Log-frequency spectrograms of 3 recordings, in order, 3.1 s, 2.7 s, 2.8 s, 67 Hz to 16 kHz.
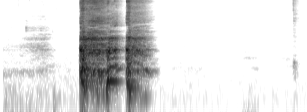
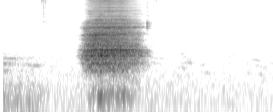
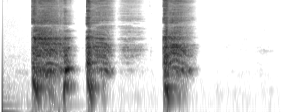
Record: {"cough_length": "3.1 s", "cough_amplitude": 32768, "cough_signal_mean_std_ratio": 0.34, "exhalation_length": "2.7 s", "exhalation_amplitude": 8818, "exhalation_signal_mean_std_ratio": 0.38, "three_cough_length": "2.8 s", "three_cough_amplitude": 32768, "three_cough_signal_mean_std_ratio": 0.47, "survey_phase": "alpha (2021-03-01 to 2021-08-12)", "age": "18-44", "gender": "Male", "wearing_mask": "No", "symptom_none": true, "smoker_status": "Prefer not to say", "respiratory_condition_asthma": false, "respiratory_condition_other": false, "recruitment_source": "REACT", "submission_delay": "5 days", "covid_test_result": "Negative", "covid_test_method": "RT-qPCR"}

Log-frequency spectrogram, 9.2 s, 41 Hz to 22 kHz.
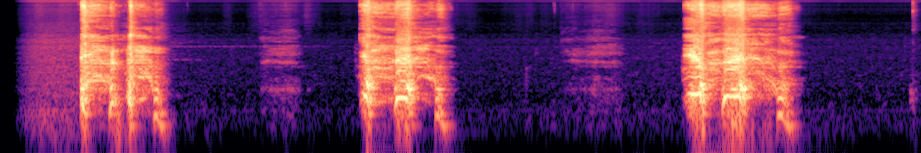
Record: {"three_cough_length": "9.2 s", "three_cough_amplitude": 32768, "three_cough_signal_mean_std_ratio": 0.38, "survey_phase": "beta (2021-08-13 to 2022-03-07)", "age": "65+", "gender": "Male", "wearing_mask": "No", "symptom_cough_any": true, "symptom_shortness_of_breath": true, "symptom_onset": "8 days", "smoker_status": "Ex-smoker", "respiratory_condition_asthma": false, "respiratory_condition_other": true, "recruitment_source": "REACT", "submission_delay": "2 days", "covid_test_result": "Negative", "covid_test_method": "RT-qPCR", "influenza_a_test_result": "Negative", "influenza_b_test_result": "Negative"}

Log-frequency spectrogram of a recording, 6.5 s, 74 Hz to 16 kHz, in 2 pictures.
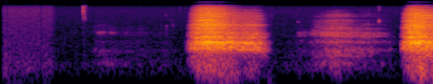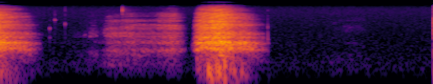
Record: {"exhalation_length": "6.5 s", "exhalation_amplitude": 8845, "exhalation_signal_mean_std_ratio": 0.38, "survey_phase": "beta (2021-08-13 to 2022-03-07)", "age": "18-44", "gender": "Female", "wearing_mask": "No", "symptom_none": true, "smoker_status": "Never smoked", "respiratory_condition_asthma": false, "respiratory_condition_other": false, "recruitment_source": "REACT", "submission_delay": "1 day", "covid_test_result": "Negative", "covid_test_method": "RT-qPCR", "influenza_a_test_result": "Negative", "influenza_b_test_result": "Negative"}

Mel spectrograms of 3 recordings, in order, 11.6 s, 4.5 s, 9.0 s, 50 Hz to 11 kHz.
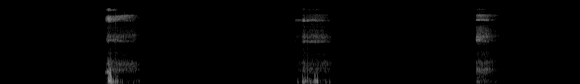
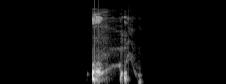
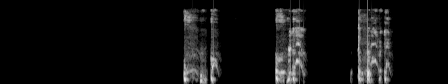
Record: {"exhalation_length": "11.6 s", "exhalation_amplitude": 2062, "exhalation_signal_mean_std_ratio": 0.24, "cough_length": "4.5 s", "cough_amplitude": 26375, "cough_signal_mean_std_ratio": 0.2, "three_cough_length": "9.0 s", "three_cough_amplitude": 32767, "three_cough_signal_mean_std_ratio": 0.27, "survey_phase": "beta (2021-08-13 to 2022-03-07)", "age": "45-64", "gender": "Male", "wearing_mask": "No", "symptom_cough_any": true, "symptom_new_continuous_cough": true, "symptom_runny_or_blocked_nose": true, "symptom_shortness_of_breath": true, "symptom_sore_throat": true, "symptom_fatigue": true, "symptom_fever_high_temperature": true, "symptom_headache": true, "symptom_change_to_sense_of_smell_or_taste": true, "symptom_loss_of_taste": true, "smoker_status": "Never smoked", "respiratory_condition_asthma": false, "respiratory_condition_other": false, "recruitment_source": "Test and Trace", "submission_delay": "1 day", "covid_test_result": "Positive", "covid_test_method": "LFT"}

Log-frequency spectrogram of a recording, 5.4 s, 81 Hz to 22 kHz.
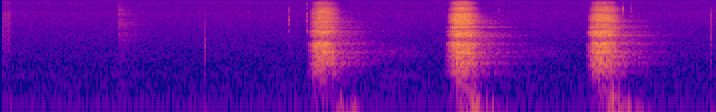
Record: {"exhalation_length": "5.4 s", "exhalation_amplitude": 1585, "exhalation_signal_mean_std_ratio": 0.36, "survey_phase": "beta (2021-08-13 to 2022-03-07)", "age": "45-64", "gender": "Male", "wearing_mask": "No", "symptom_cough_any": true, "symptom_shortness_of_breath": true, "smoker_status": "Ex-smoker", "respiratory_condition_asthma": false, "respiratory_condition_other": false, "recruitment_source": "Test and Trace", "submission_delay": "0 days", "covid_test_result": "Positive", "covid_test_method": "RT-qPCR", "covid_ct_value": 26.6, "covid_ct_gene": "N gene", "covid_ct_mean": 27.2, "covid_viral_load": "1200 copies/ml", "covid_viral_load_category": "Minimal viral load (< 10K copies/ml)"}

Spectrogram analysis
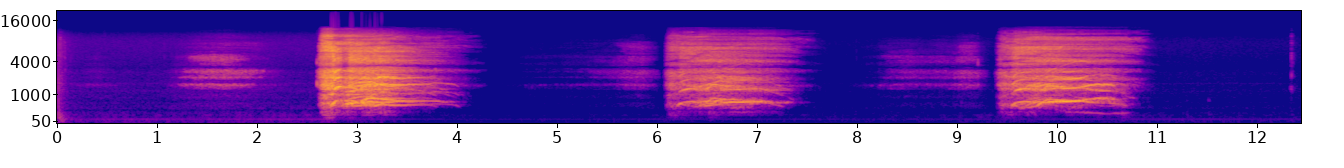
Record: {"exhalation_length": "12.4 s", "exhalation_amplitude": 28316, "exhalation_signal_mean_std_ratio": 0.4, "survey_phase": "beta (2021-08-13 to 2022-03-07)", "age": "65+", "gender": "Male", "wearing_mask": "No", "symptom_none": true, "smoker_status": "Never smoked", "respiratory_condition_asthma": false, "respiratory_condition_other": false, "recruitment_source": "REACT", "submission_delay": "1 day", "covid_test_result": "Negative", "covid_test_method": "RT-qPCR", "influenza_a_test_result": "Negative", "influenza_b_test_result": "Negative"}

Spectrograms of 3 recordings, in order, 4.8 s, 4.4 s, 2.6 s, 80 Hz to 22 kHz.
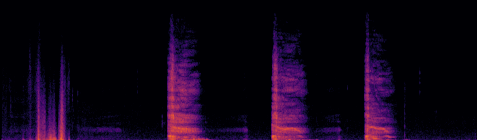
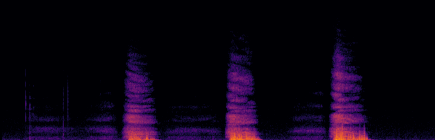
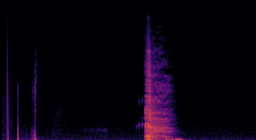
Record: {"three_cough_length": "4.8 s", "three_cough_amplitude": 4198, "three_cough_signal_mean_std_ratio": 0.4, "exhalation_length": "4.4 s", "exhalation_amplitude": 6984, "exhalation_signal_mean_std_ratio": 0.35, "cough_length": "2.6 s", "cough_amplitude": 2905, "cough_signal_mean_std_ratio": 0.28, "survey_phase": "beta (2021-08-13 to 2022-03-07)", "age": "18-44", "gender": "Female", "wearing_mask": "No", "symptom_none": true, "smoker_status": "Never smoked", "respiratory_condition_asthma": false, "respiratory_condition_other": false, "recruitment_source": "REACT", "submission_delay": "14 days", "covid_test_result": "Negative", "covid_test_method": "RT-qPCR"}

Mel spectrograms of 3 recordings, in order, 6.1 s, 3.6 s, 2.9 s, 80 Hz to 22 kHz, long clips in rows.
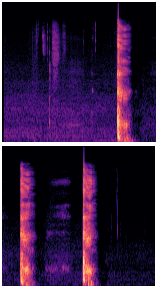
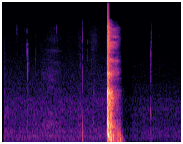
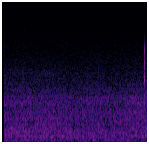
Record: {"three_cough_length": "6.1 s", "three_cough_amplitude": 32768, "three_cough_signal_mean_std_ratio": 0.19, "cough_length": "3.6 s", "cough_amplitude": 32768, "cough_signal_mean_std_ratio": 0.14, "exhalation_length": "2.9 s", "exhalation_amplitude": 501, "exhalation_signal_mean_std_ratio": 1.12, "survey_phase": "beta (2021-08-13 to 2022-03-07)", "age": "45-64", "gender": "Female", "wearing_mask": "No", "symptom_runny_or_blocked_nose": true, "symptom_sore_throat": true, "smoker_status": "Ex-smoker", "respiratory_condition_asthma": false, "respiratory_condition_other": false, "recruitment_source": "Test and Trace", "submission_delay": "2 days", "covid_test_result": "Positive", "covid_test_method": "RT-qPCR", "covid_ct_value": 13.4, "covid_ct_gene": "ORF1ab gene", "covid_ct_mean": 14.2, "covid_viral_load": "23000000 copies/ml", "covid_viral_load_category": "High viral load (>1M copies/ml)"}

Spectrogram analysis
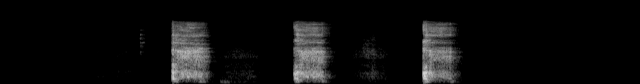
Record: {"three_cough_length": "6.4 s", "three_cough_amplitude": 27341, "three_cough_signal_mean_std_ratio": 0.29, "survey_phase": "alpha (2021-03-01 to 2021-08-12)", "age": "18-44", "gender": "Male", "wearing_mask": "No", "symptom_none": true, "smoker_status": "Never smoked", "respiratory_condition_asthma": false, "respiratory_condition_other": false, "recruitment_source": "REACT", "submission_delay": "1 day", "covid_test_result": "Negative", "covid_test_method": "RT-qPCR"}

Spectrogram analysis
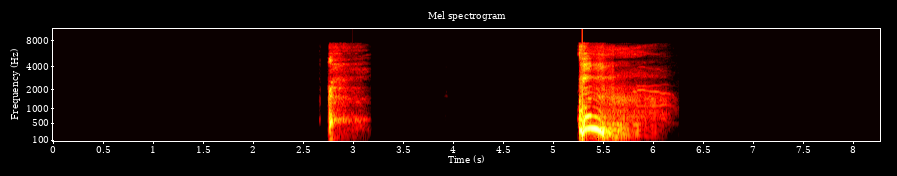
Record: {"cough_length": "8.3 s", "cough_amplitude": 30929, "cough_signal_mean_std_ratio": 0.18, "survey_phase": "beta (2021-08-13 to 2022-03-07)", "age": "65+", "gender": "Female", "wearing_mask": "No", "symptom_cough_any": true, "symptom_onset": "12 days", "smoker_status": "Never smoked", "respiratory_condition_asthma": true, "respiratory_condition_other": false, "recruitment_source": "REACT", "submission_delay": "2 days", "covid_test_result": "Negative", "covid_test_method": "RT-qPCR", "influenza_a_test_result": "Unknown/Void", "influenza_b_test_result": "Unknown/Void"}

